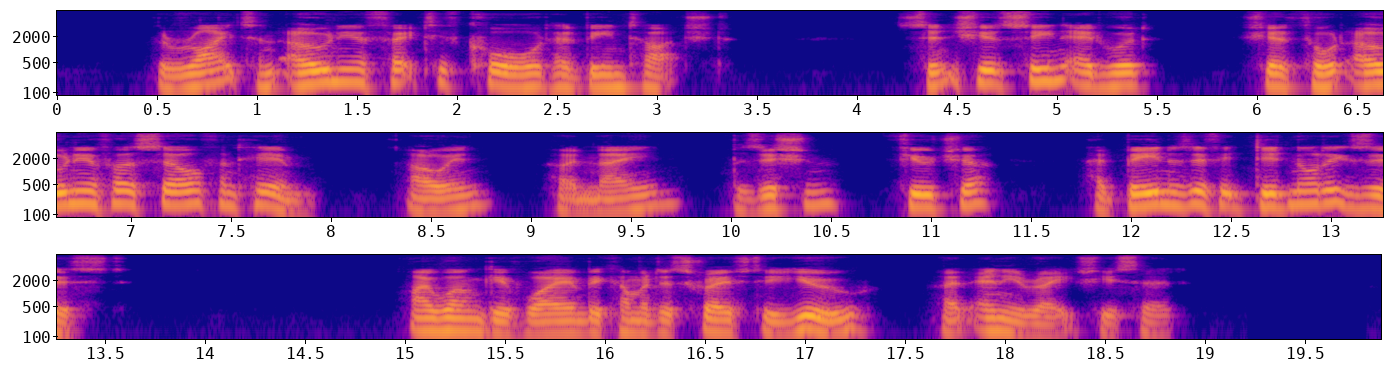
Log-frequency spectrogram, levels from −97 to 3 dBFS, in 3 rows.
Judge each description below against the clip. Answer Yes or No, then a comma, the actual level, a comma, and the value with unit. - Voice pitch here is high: No, medium, 145 Hz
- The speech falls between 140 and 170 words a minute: Yes, average, 150 wpm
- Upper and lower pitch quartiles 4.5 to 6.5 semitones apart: Yes, average, 5.0 semitones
